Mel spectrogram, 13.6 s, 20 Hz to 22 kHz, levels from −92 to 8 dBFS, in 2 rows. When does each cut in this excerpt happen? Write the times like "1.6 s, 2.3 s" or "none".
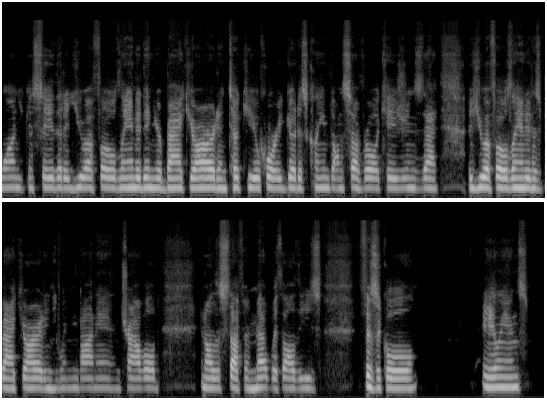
3.2 s, 6.6 s, 7.5 s, 7.8 s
